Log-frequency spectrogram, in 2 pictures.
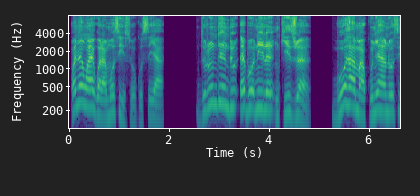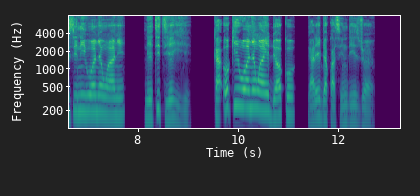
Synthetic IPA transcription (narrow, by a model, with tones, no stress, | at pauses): o˦ɲe˦ŋʷa˨ɲɪ˦ɡʷa˨ɾa˨mo˦si˨so˦kʷʊ˦sɪ˦ja˦ | du˨ɾu˨n̩˦dɪ˦n̩˦du˦ʔe˦bo˦niː˦le˦ŋ̩˨ki˦zre˨l | bu˨o˦ɦa˦ma˨kʷu˨ɲe˦ɦa˦no˦si˦s̬i˦ni˦ɦu˦o˦ɲe˦ŋʷa˨ɲɪ˦ | ne˨ti˦ti˨e˦ɣḭ˨ɣḛ˨ | ka˨ʔo˦ki˦wo˦ɲe˦ŋʷa˨ɲɪ˦dɪ˨ɔ˦kʊ˦ | ɣa̰˨ɾɪ˦bja˦kʷa˨sɪ̰˨n̩˦dɪ˦i˦zrḛ˨l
